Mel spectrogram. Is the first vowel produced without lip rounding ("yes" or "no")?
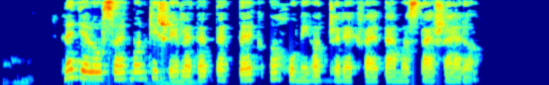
yes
